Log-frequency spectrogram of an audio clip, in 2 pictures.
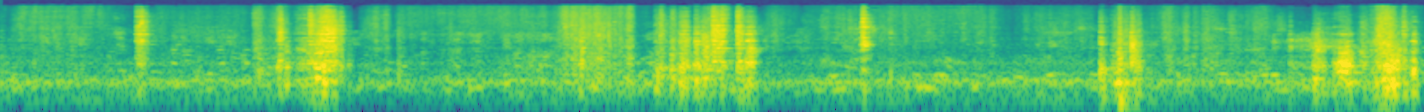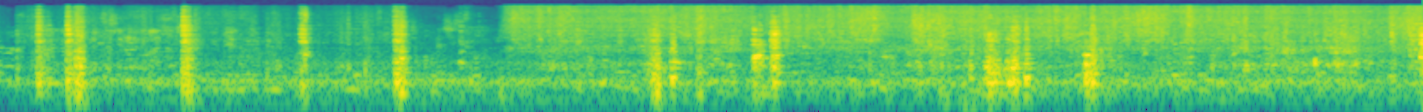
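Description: Metal pots and lids clink and knock against each other.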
